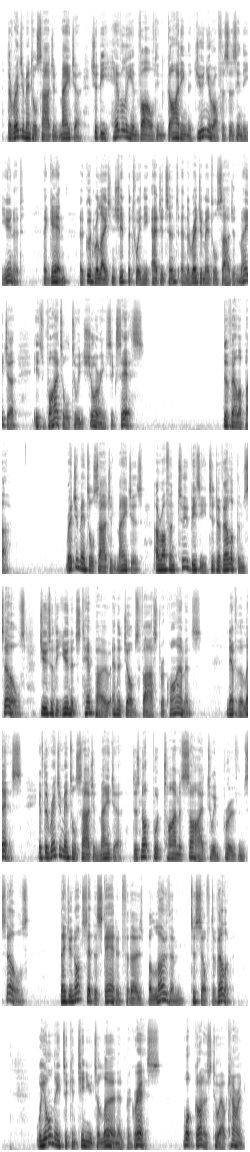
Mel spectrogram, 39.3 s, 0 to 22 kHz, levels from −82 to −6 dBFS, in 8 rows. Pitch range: 120-150 Hz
